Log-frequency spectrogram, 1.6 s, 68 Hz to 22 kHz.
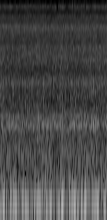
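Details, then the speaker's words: Harley-Davidson F-150 V8 after replacing all eight coil packs and spark plugs: lumpy low idle, stumbling and skipping at about seven beats a second; misfire not from coils, plugs or cam, fuel injectors and pump to be checked next. "cuz I mean we're idling now not very good sounds like crap sounds like it's skipping but you know yeah"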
